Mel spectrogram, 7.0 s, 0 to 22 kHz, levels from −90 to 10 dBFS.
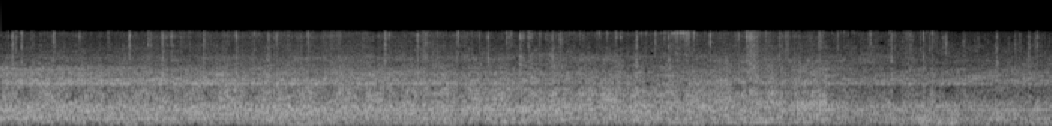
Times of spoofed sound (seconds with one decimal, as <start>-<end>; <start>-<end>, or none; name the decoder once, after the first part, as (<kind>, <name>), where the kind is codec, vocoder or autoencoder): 1.0-3.1 (autoencoder, DAC-VAE); 4.8-5.5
